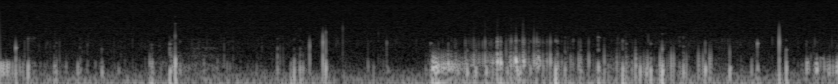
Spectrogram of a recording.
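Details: Stomach growling after eating peanut butter: continuous low rumbling with frequent gurgles and pops; active bowel sounds (borborygmi).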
